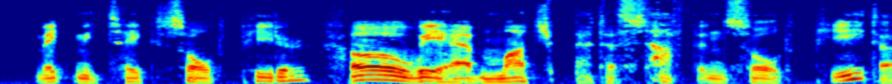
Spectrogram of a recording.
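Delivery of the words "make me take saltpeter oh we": ordinary delivery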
